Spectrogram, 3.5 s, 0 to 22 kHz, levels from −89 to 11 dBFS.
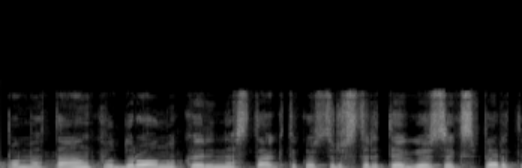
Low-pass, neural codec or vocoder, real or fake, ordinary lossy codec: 9.9 kHz; none; real; AAC, 64 kbps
